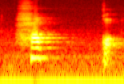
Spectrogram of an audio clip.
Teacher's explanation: haqq itu disebut dengan qalqalah kubroh karena dia berada di akhir ya, di akhir kalimat atau waqaf. Jadi bacanya haqq gitu, ditekan beberapa harokat, 2 harokat ya, haqq gitu.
